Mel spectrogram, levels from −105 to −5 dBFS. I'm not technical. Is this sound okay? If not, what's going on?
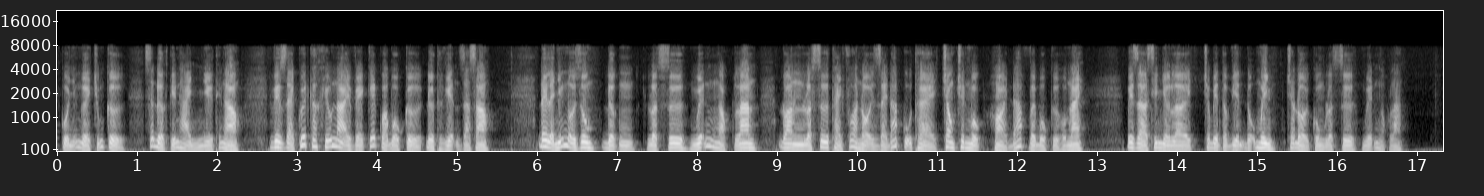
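Yes, nothing here is broken. It has the sound of a wideband phone call (G.722 wideband telephone coding), with the very top of the treble missing above about 7.7 kHz and a faint hiss that this kind of call quality normally has.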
